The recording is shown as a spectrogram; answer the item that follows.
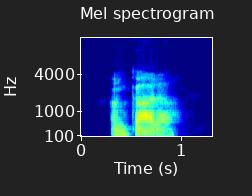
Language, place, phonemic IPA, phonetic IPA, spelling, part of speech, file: Hindi, Delhi, /əŋ.kɑː.ɾɑː/, [ɐ̃ŋ.käː.ɾäː], अंकारा, proper noun, LL-Q1568 (hin)-अंकारा.wav
- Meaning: Ankara (the capital city of Turkey)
